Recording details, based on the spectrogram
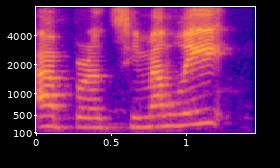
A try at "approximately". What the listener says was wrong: Yes, approximately. You don't pronounce the E. Approximately.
